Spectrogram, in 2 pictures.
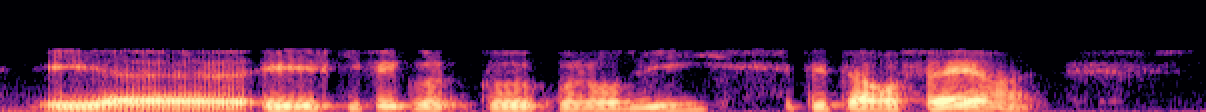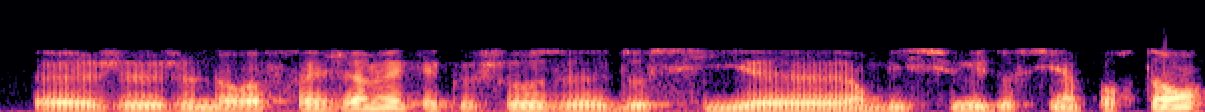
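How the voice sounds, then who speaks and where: A man speaks at a fairly slow pace. His pitch is fairly low, with ordinary variation. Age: 40s. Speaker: former construction business manager. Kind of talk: testimony. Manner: halting.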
